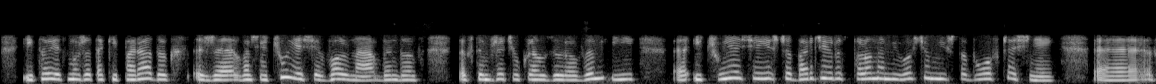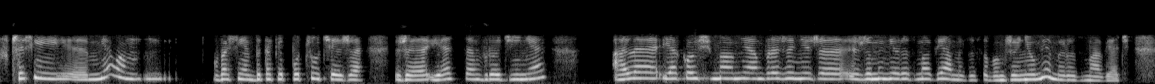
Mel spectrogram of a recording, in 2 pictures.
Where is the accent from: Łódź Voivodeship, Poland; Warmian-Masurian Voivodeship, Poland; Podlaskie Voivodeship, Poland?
Warmian-Masurian Voivodeship, Poland; Elbląg; now in Bielsko-Biała, Poland; chociaż ja pochodzę z Elbląga, więc moja najbliższa rodzina mieszka 600 kilometrów od Bielska, czyli z tego punktu, w którym ja teraz na co dzień żyję, mieszkam, w którym znajduje się mój klasztor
